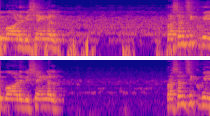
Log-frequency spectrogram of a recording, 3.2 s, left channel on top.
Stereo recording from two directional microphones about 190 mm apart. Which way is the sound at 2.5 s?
35° right (ahead or behind).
